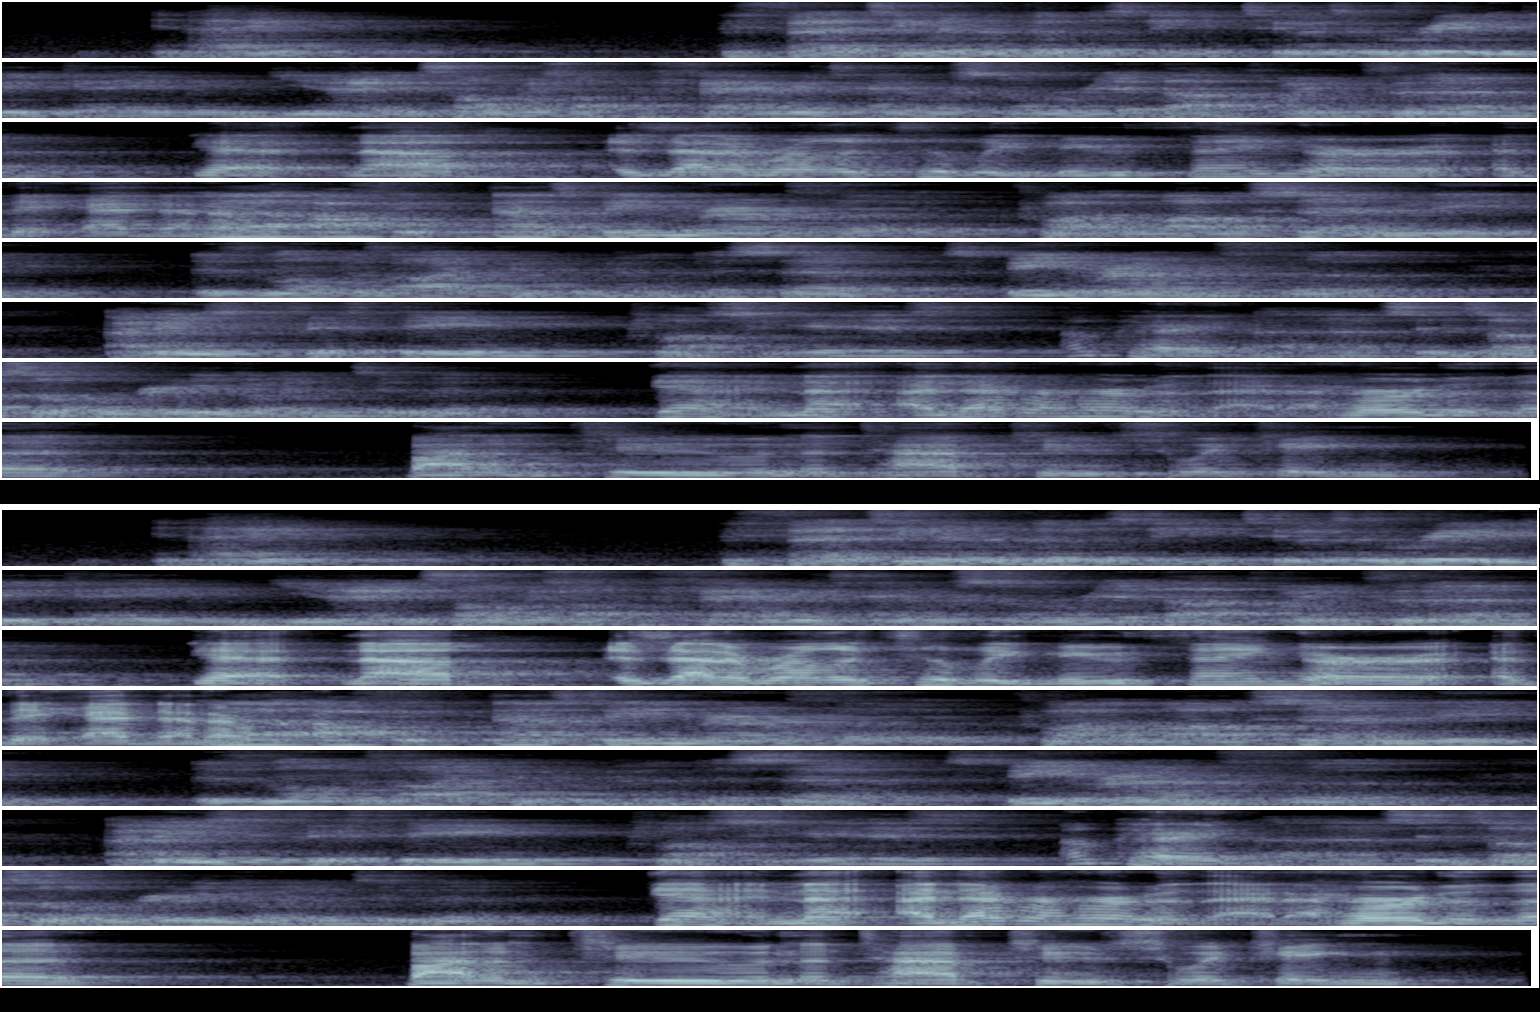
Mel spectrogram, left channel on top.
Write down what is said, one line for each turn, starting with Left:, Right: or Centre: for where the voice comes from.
Left: you know, the third team in the Bundesliga too is a really good game. And, you know, it's almost like a fairy tale story at that point for them.
Right: Yeah. Now,
Left: But
Right: is that
Left: yeah,
Right: a relatively new thing or have they had that
Left: Uh,
Right: around?
Left: I think that's been around for quite a while, certainly as long as I can remember. So it's been around for at least 15 plus years
Right: Okay.
Left: uh, since I've sort of really got into it.
Right: Yeah. And that, I never heard of that. I heard of the bottom two and the top two switching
